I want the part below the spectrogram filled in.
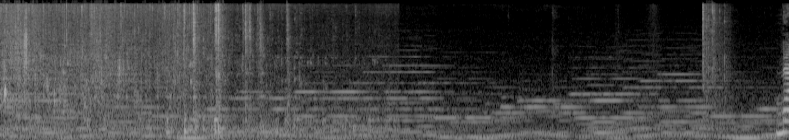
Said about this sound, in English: Pour on enough cold water just to have them covered.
